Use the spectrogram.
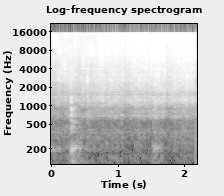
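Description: Vegetables sauté in a pan with ginger and garlic, a steady close sizzle and frying hiss running throughout, with a brief stirring clatter near the start.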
